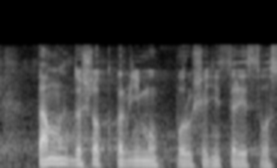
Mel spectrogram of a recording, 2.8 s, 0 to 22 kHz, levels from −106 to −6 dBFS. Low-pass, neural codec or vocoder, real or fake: 7.2 kHz; none; real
